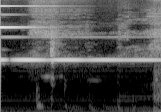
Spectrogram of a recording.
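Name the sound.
mindfulness bell ringing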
